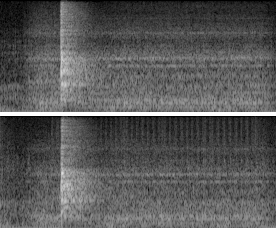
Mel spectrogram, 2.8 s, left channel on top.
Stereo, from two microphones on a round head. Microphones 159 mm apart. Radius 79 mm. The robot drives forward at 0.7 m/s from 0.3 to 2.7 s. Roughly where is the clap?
Left.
